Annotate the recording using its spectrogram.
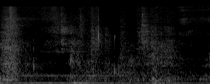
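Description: A Jack Russell terrier moving about on a hard tiled floor close to the phone, with light taps and a short knock right at the start.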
